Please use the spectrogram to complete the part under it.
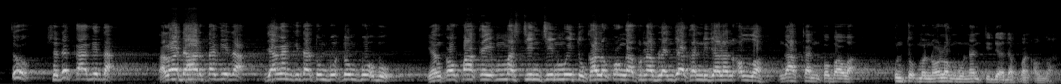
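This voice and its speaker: Animated, comedic man preaching in an echoey hall. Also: high voice, highs cut off. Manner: animated, jokey, acts out characters, sings. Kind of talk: comedic sermon. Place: event hall at a religious gathering.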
